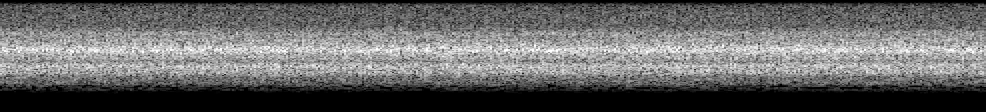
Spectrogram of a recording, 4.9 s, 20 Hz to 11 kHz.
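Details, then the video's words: Summer cicadas keep up a relentless, uniform high-pitched buzzing, a smooth hissing wall of sound at constant loudness throughout, with nothing else audible. "10 Hours of Cicada Sounds for Relaxation with Soothing Summer Nature Sounds"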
